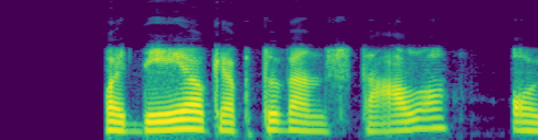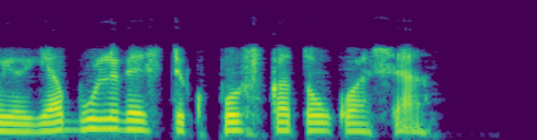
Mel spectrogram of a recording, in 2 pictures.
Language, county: Lithuanian, Kaunas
